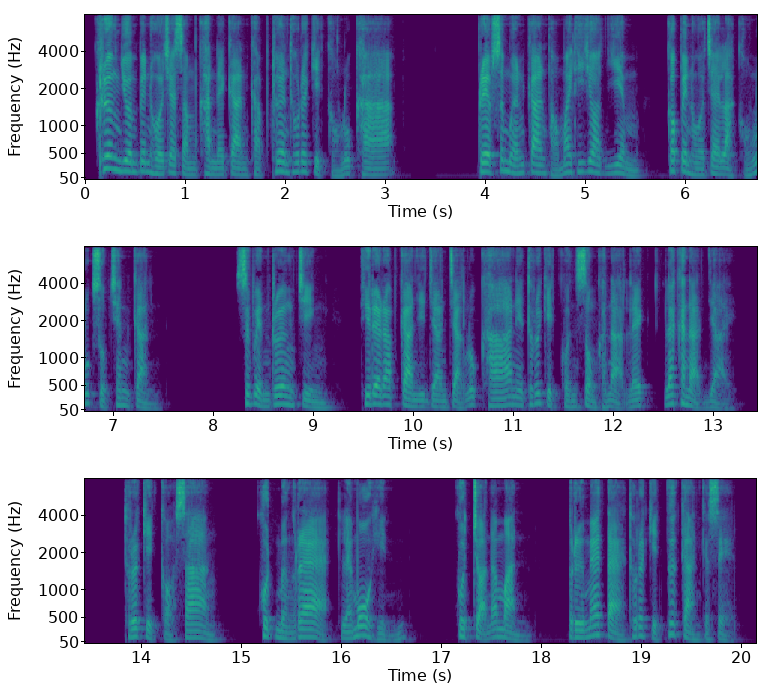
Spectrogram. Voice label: thai e-learning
